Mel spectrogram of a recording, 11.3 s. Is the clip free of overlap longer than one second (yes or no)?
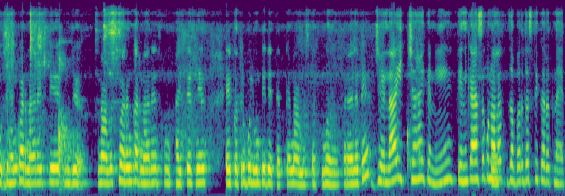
yes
